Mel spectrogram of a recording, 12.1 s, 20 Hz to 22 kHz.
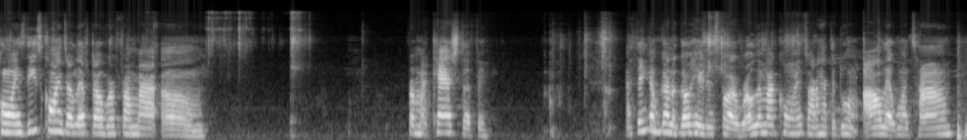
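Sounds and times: coins clinking in hand: 0:02.6 - 0:04.0.

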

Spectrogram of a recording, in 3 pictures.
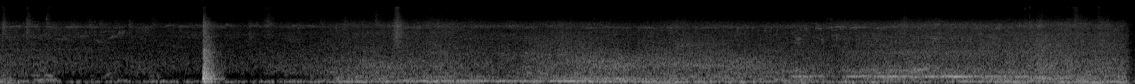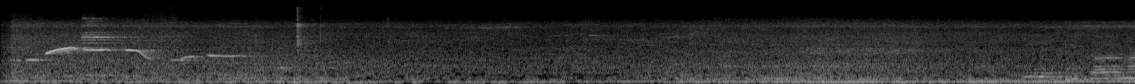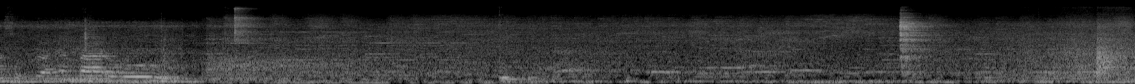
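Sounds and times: whistle rising and dropping: 0:11.4 - 0:13.9.

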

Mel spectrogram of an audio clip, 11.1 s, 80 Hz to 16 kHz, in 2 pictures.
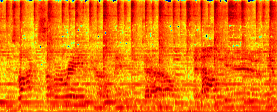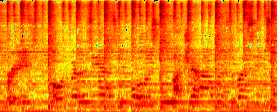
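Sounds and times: country guitar and bass accompaniment: 0:00.0 - 0:11.0
man singing into a microphone: 0:00.0 - 0:11.0.

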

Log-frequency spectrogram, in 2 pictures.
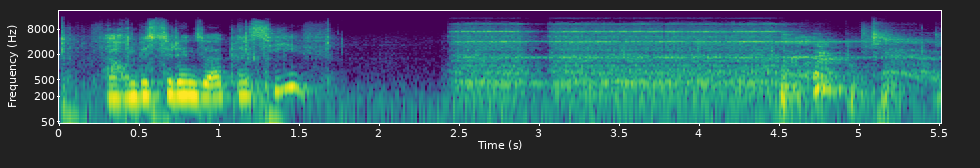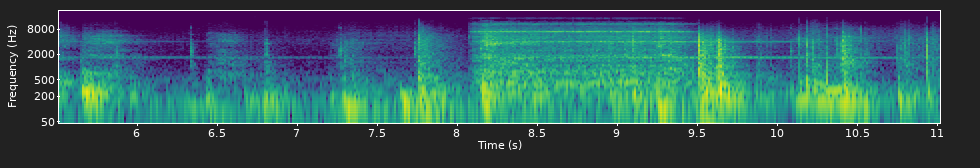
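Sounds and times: telephone ringing: 0:02.4 - 0:07.2, 0:08.0 - 0:11.0.

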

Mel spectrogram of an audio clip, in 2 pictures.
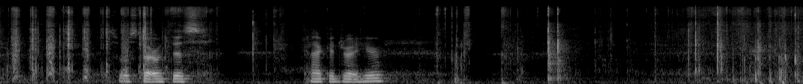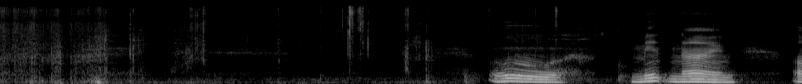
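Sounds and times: paper mailer crinkling: 0:00.0 - 0:03.2, 0:04.4 - 0:10.2.

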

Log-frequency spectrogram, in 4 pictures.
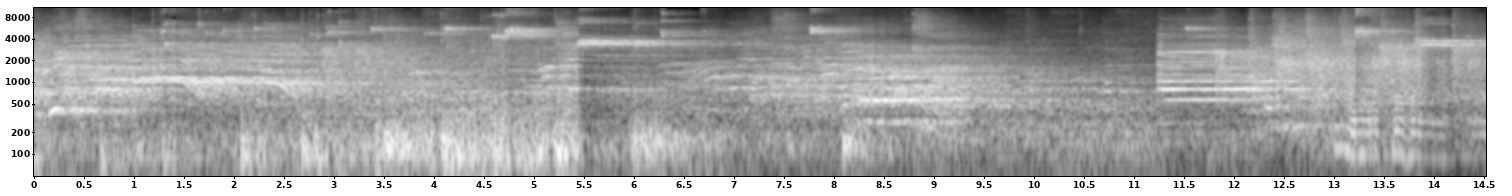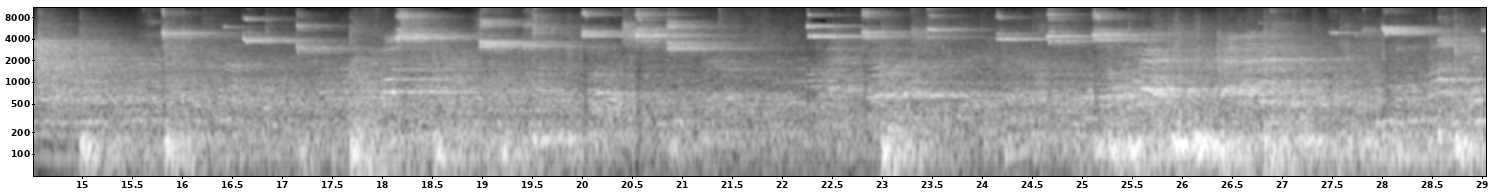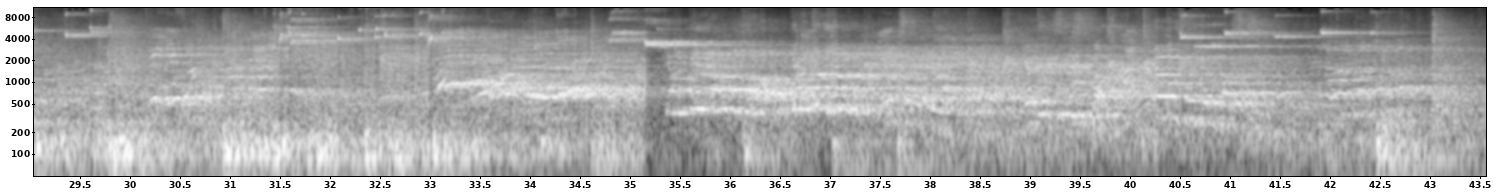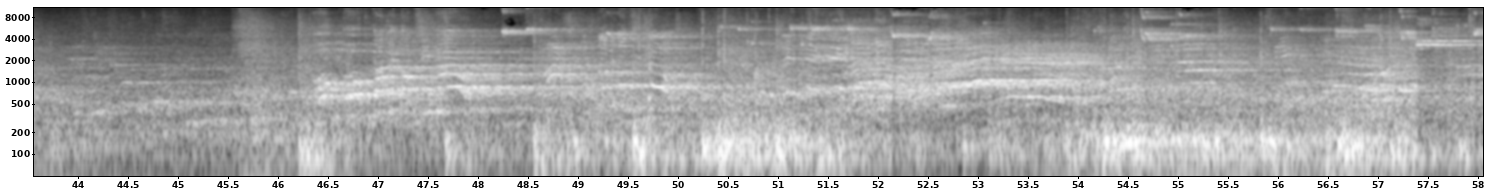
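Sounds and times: people calling out: 0:11.2 - 0:14.6
basketball bouncing on hardwood floor: 0:29.8 - 0:30.0, 0:49.5 - 0:51.1.

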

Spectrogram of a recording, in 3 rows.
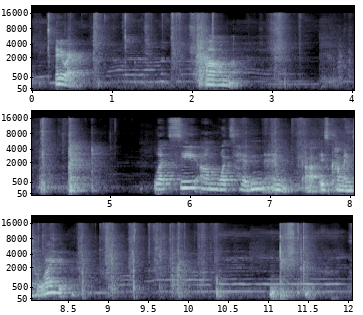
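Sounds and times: soft background music: 0:00.0 - 0:12.0
cards being shuffled: 0:03.0 - 0:04.9, 0:08.6 - 0:10.4.

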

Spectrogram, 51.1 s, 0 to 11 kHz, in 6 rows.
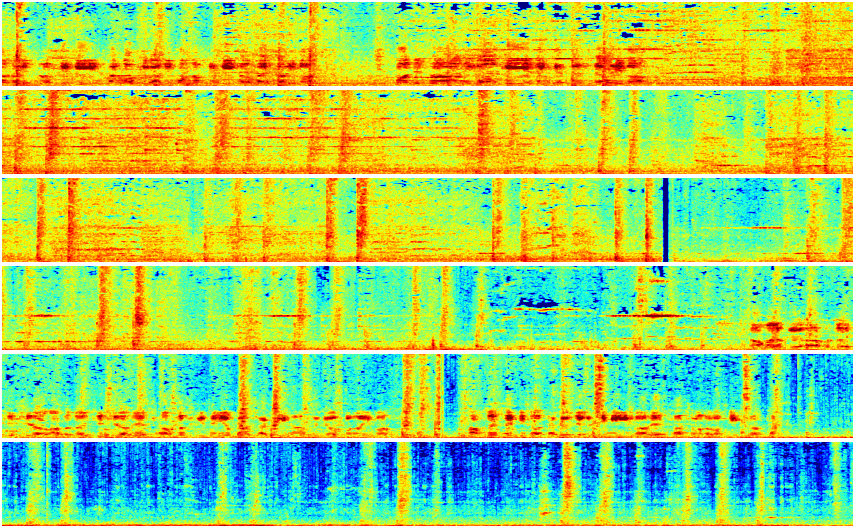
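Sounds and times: rail clicks: 0:00.0 - 0:51.0
train wheels rumbling on rails: 0:00.0 - 0:51.0
wheel squeals: 0:05.5 - 0:13.8, 0:24.0 - 0:29.4, 0:30.3 - 0:32.9.

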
